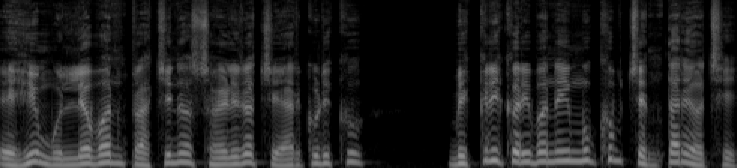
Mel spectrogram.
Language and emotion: Odia, fearful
